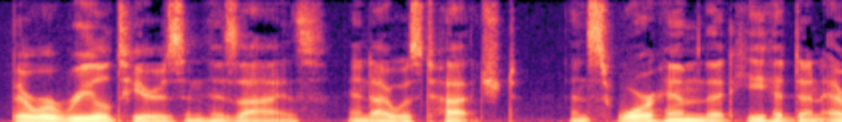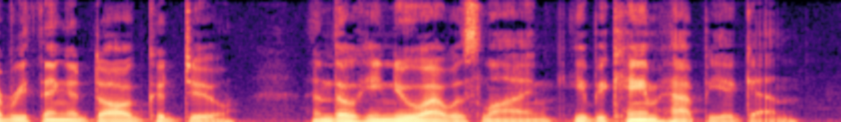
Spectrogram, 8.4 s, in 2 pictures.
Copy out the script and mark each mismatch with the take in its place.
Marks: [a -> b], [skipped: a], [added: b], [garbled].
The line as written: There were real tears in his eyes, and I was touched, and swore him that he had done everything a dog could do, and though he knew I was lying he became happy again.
There were real tears in his eyes, and I was touched, and swore him that he had done everything a dog could do, and though he knew I was lying he became happy again.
